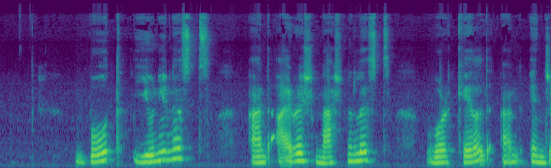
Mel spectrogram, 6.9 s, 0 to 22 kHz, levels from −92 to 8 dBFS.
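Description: No technical faults can be heard in this recording.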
